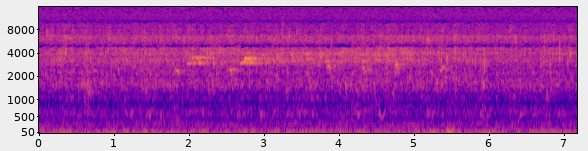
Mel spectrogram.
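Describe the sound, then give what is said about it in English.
Water flows and trickles steadily in a nearby stream, a continuous bubbling wash of sound with no voices, holding an even level throughout. “Right now you are next to a stream.”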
